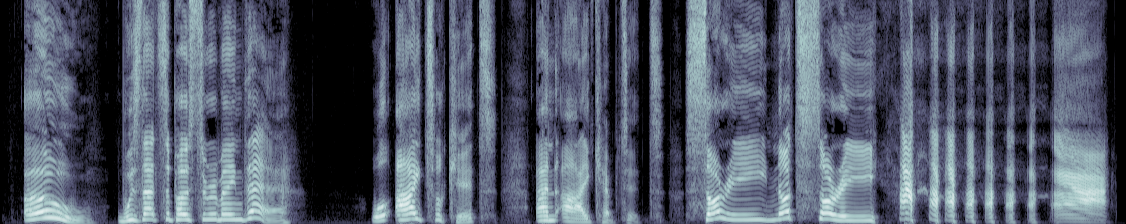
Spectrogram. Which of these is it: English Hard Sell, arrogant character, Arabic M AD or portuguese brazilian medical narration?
arrogant character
